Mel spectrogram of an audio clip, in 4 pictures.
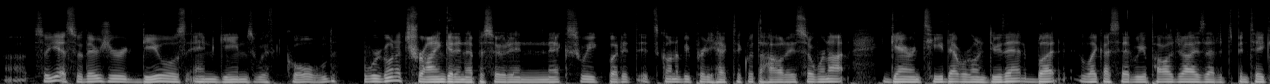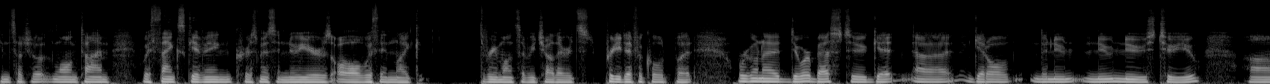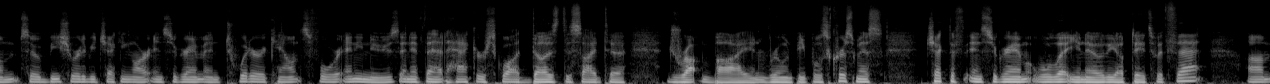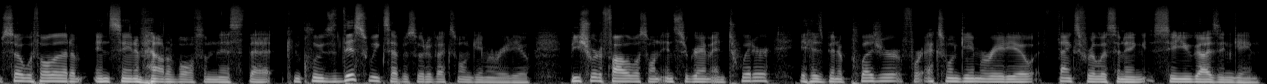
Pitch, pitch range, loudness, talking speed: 120 Hz, 110-130 Hz, -28 LUFS, 205 wpm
